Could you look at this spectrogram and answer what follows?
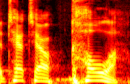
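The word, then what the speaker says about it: Tolutau Koula: No turbo, so Tautau Cola, I'm told, is like Coca-Cola, is how you say his name.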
